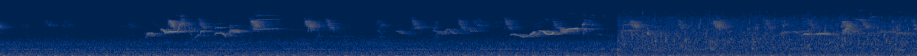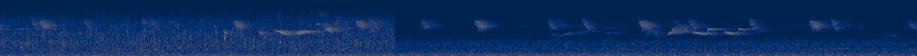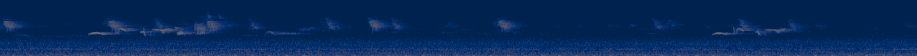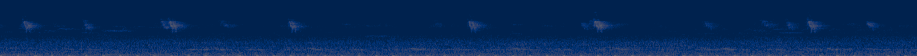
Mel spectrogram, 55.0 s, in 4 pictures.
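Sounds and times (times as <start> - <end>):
small birds chirping: 9.3 - 19.7.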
